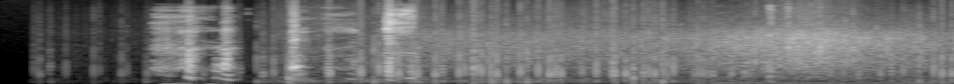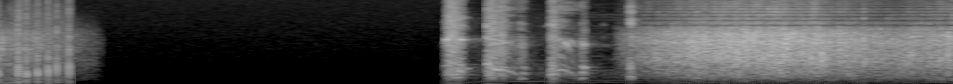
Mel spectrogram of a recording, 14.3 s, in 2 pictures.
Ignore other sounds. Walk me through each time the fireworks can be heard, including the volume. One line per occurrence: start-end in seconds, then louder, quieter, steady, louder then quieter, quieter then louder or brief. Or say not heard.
0.2-7.7 louder then quieter.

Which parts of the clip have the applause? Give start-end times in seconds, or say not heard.
3.0-7.9, 11.8-14.2.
